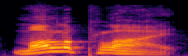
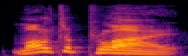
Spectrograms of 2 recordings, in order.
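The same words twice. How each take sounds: First: The t sound is dropped. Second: The t sound is clearly pronounced.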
